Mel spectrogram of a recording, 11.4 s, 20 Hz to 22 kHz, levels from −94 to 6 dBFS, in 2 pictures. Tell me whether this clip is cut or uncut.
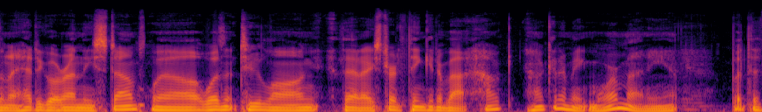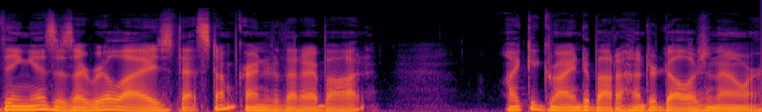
cut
